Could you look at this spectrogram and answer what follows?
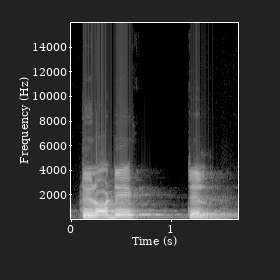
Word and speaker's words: pterodactyl: Notice that in words like psychology or pterodactyl, the P is not pronounced.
